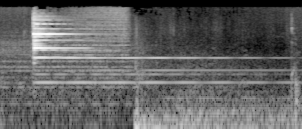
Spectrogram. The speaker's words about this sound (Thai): เขาบอกว่าใครสั่นระฆังใบนี้จะขอพรเรื่องความรักได้นะเว้ย แค่วันเดียวก็ยังดี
